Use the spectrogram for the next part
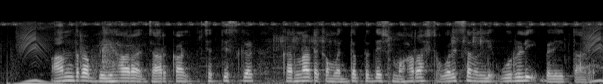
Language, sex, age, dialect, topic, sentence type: Kannada, female, 18-24, Central, agriculture, statement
